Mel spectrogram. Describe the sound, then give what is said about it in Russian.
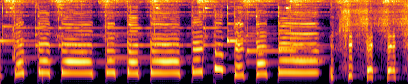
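Festive New Year jingle bells chime a quick, bouncy tune, with bright ringing notes in a steady rhythm. They sound loud, with no talking over them. “Новогодний перезвон кандаликов.”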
